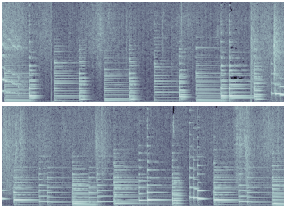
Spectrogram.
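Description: Background music: a gentle solo piano melody, with notes played one after another at an even pace.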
